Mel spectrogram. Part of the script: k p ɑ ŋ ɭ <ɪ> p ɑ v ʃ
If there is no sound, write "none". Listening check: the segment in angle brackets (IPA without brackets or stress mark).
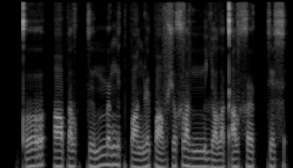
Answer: ɨ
